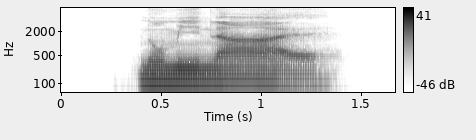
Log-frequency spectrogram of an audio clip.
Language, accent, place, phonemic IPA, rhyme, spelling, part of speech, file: German, Germany, Berlin, /nomiˈnaːl/, -aːl, nominal, adjective, De-nominal.ogg
- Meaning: nominal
